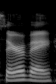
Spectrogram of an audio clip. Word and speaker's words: CeraVe: He uses CeraVe.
